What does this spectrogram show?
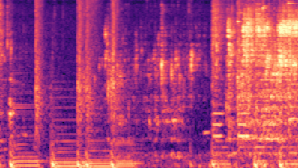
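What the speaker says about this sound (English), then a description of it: "It started going over the tube, and now we can see that the water in this container is draining out" Water trickles and drains from a homemade water clock after tipping over a tube, with rhythmic hollow plinks and drips at first, then a steadier close gurgling flow building toward the end.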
